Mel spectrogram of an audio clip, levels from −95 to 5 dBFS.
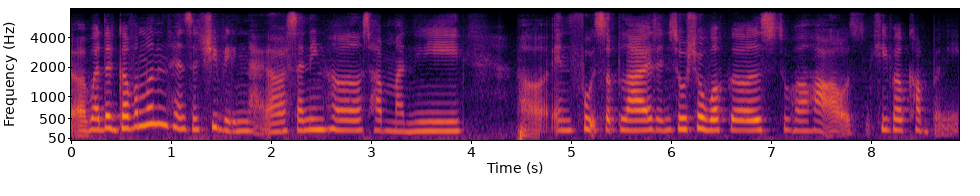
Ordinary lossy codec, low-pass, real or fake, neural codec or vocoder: none; 7.2 kHz; fake; codec, 16 kHz, 1 kbps, X-Codec, HuBERT features, trained on LibriSpeech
